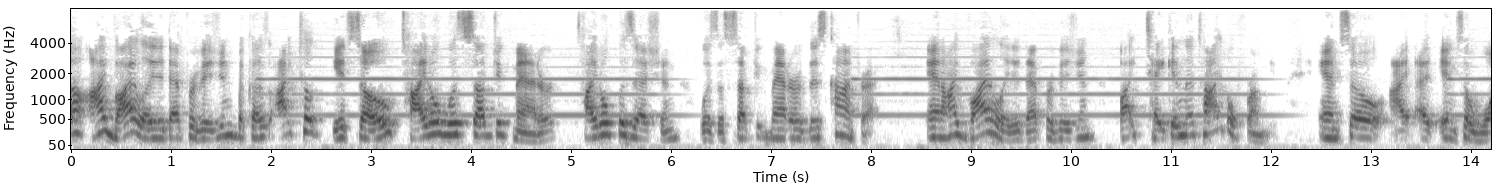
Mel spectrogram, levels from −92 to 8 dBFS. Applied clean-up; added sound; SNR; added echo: none; Wind instrument, woodwind instrument; 18 dB; none.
